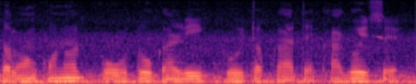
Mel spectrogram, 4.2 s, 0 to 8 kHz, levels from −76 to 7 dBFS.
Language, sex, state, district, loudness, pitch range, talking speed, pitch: Assamese, male, Assam, Sonitpur, -16 LUFS, 100-110 Hz, 100 wpm, 105 Hz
